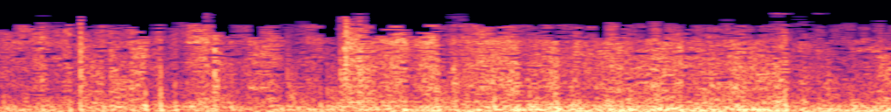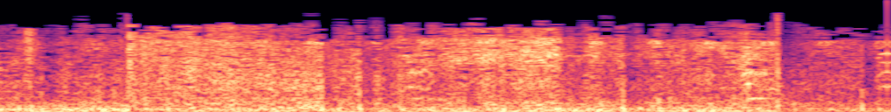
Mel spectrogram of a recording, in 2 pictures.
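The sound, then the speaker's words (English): Deep, heavy booms like sonic booms from a meteor shower and its aftershocks roll over a continuous loud rumble, with several sharper thuds breaking through at irregular intervals and no voices. “And then obviously, and you hear more from the meteor shower coming in behind it, other aftershocks.”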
